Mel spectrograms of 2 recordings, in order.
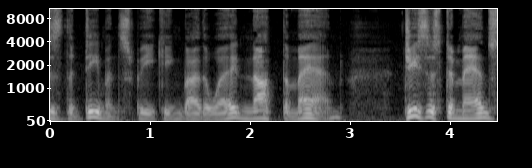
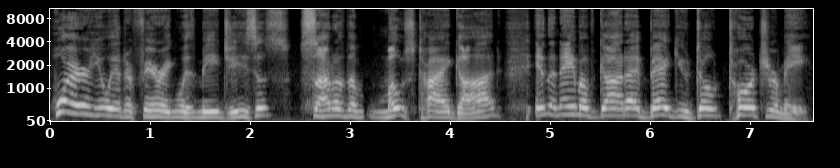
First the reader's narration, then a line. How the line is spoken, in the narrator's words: With a shriek, screams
